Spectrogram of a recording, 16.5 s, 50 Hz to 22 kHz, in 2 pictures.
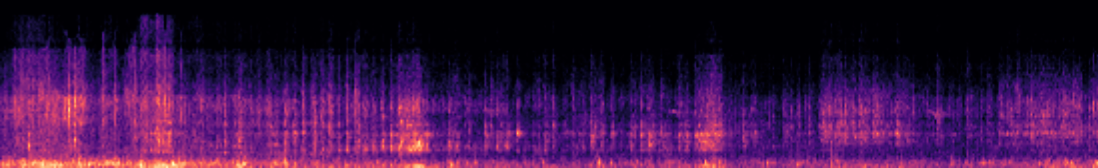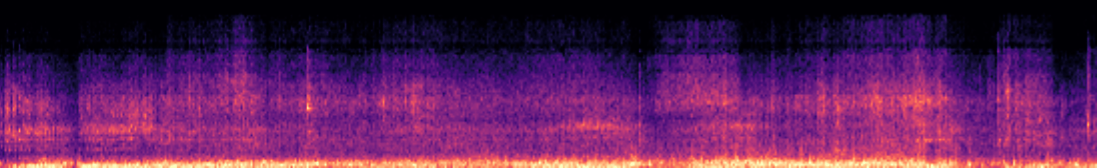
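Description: A Chevrolet Corvette C3 on a road test, heard from inside as a steady, loud rumble of engine and road noise that swells louder about halfway through and holds there, with no talking.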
